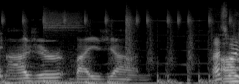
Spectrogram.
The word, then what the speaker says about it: Azerbaijan: It's an Eastern European country, and it's pronounced Azerbaijan.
